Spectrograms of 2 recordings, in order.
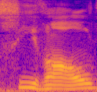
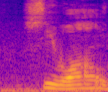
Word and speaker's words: Seawald: It's not Sevald, it's Seawald with a W.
